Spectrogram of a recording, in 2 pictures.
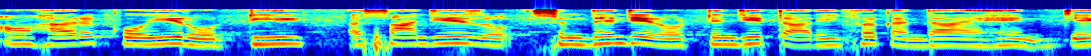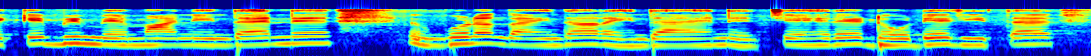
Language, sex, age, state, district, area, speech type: Sindhi, female, 30-45, Madhya Pradesh, Katni, urban, spontaneous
